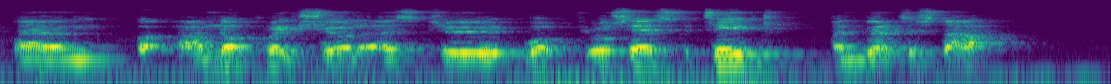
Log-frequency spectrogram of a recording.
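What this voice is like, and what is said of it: Scottish accent. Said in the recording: “your beautiful Scottish accent”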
